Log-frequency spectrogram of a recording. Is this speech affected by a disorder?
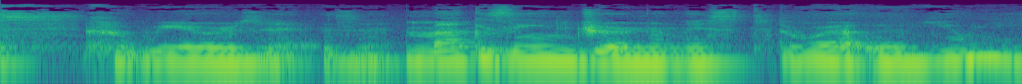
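Yes: cerebral palsy.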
